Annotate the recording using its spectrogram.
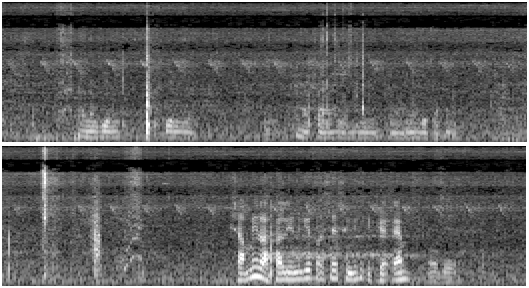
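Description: Leafy branches rustle as a man handles them.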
